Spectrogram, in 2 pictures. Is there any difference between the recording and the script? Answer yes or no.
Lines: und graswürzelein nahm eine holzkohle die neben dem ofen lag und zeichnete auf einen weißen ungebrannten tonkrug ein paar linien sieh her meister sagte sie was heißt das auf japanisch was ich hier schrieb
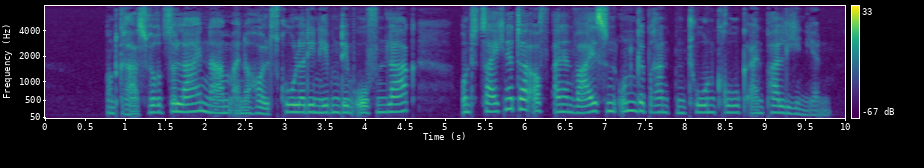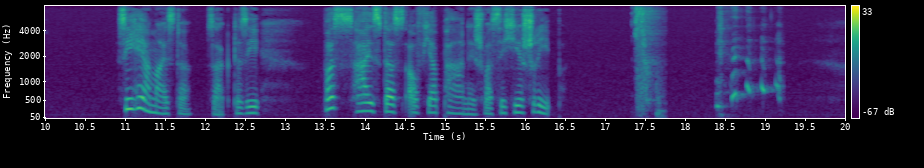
no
